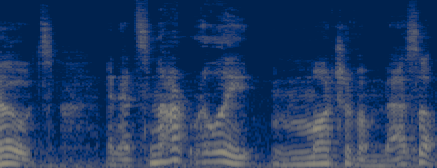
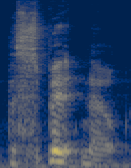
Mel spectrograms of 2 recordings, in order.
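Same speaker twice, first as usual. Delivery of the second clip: louder, punching the word spit; energetic restart; 10 dB louder than usual. Real, not acted. Restarting the lesson for the viewers, louder with spit stressed. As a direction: hit spit hard to kick off the take. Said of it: "one shot to do this".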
